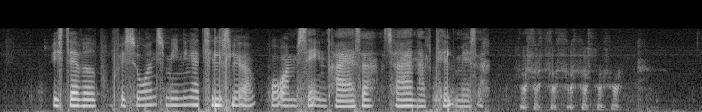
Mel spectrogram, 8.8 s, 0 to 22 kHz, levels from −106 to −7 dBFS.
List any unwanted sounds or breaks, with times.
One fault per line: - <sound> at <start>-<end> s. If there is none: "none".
- laugh at 6.3-7.9 s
